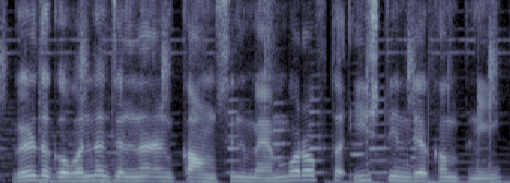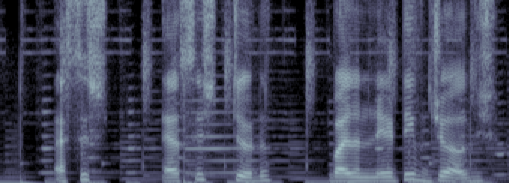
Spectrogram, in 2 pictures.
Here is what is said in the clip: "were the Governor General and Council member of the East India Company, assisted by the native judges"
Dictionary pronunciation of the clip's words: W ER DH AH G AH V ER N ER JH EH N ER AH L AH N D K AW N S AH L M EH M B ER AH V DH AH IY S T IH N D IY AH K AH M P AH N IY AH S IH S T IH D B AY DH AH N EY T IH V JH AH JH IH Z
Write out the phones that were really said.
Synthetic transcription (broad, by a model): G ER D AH G AH V ER N ER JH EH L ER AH N AH N D K AW N S AH L M EH M B ER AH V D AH IY S T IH N D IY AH K AH M P AH N IY AH S IH S T IH D B AY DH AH N EY T IH V JH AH JH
